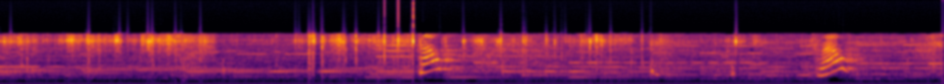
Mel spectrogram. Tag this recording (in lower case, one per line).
speech
music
